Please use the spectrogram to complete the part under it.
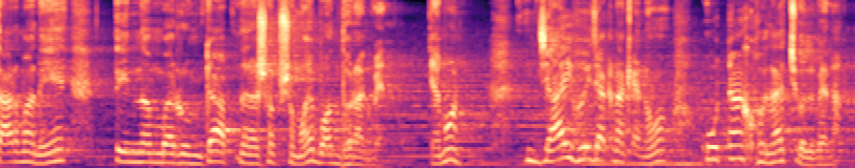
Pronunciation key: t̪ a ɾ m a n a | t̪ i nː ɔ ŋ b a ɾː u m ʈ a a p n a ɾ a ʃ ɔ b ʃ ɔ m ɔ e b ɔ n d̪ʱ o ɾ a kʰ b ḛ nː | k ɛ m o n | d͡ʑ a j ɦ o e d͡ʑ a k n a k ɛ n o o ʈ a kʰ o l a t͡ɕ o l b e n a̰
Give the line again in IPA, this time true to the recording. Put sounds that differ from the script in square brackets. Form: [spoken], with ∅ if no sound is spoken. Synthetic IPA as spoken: t̪ a ɾ m a n [e] | t̪ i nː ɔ [m] b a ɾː u m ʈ a a p n a ɾ a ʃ ɔ b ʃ ɔ m ɔ e b ɔ n d̪ʱ o ɾ a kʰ b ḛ [n] | k ɛ m o n | d͡ʑ a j ɦ o e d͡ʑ a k n a k ɛ n o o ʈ a kʰ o l a t͡ɕ o l b e n a̰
